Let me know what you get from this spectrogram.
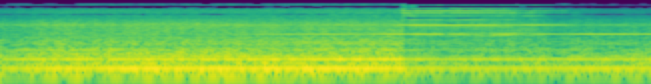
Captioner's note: dust collection and table saw noise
